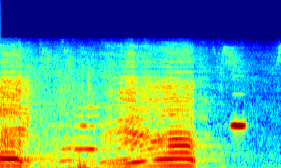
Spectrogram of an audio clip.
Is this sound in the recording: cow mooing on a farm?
yes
